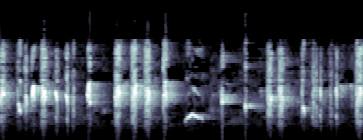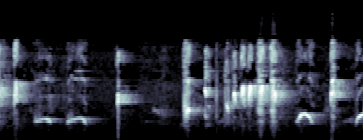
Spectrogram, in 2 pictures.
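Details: White-rumped shama song from a training recording for other birds: a dense chattering opening of very high notes, then repeated lower arched whistles rising and falling, mixed with sharp chips.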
